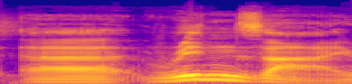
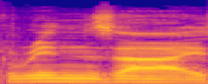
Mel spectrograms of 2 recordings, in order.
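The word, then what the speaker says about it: 臨済: The easiest one is Rinzai. Rinzai is how he's pronounced.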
